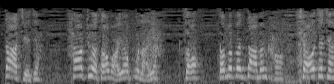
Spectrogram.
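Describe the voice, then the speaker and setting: A woman storyteller voicing a lively young concubine who coaxes playfully. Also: high-pitched, moderate pace, voice pushed up. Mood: coaxing. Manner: coaxing, playful. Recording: dull lo-fi recording with music.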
